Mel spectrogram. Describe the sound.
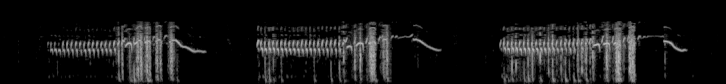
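A person whistles an imitation of a robin's evening song: three repeated phrases, each a held whistle breaking into a rapid, rattling trill and ending in a short sliding note, clear.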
